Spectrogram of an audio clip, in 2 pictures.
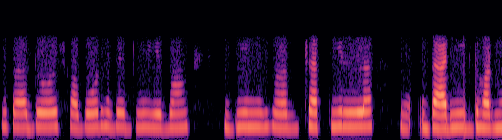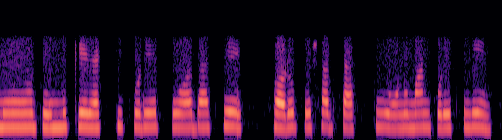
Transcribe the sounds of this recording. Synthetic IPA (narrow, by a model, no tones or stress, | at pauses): ibaɖoʃɔboɾɦobed̪ieboŋ | ɖind͡ʑat̪il | d̪aɾiɾd̪ʱɔɾmopɾomukeɾɛk̚ʈikoɾepoad̪akʰe | ʃʰɔɾopɾoʃad̪ʱʃast̪ionumankoɾet͡ɕʰilen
